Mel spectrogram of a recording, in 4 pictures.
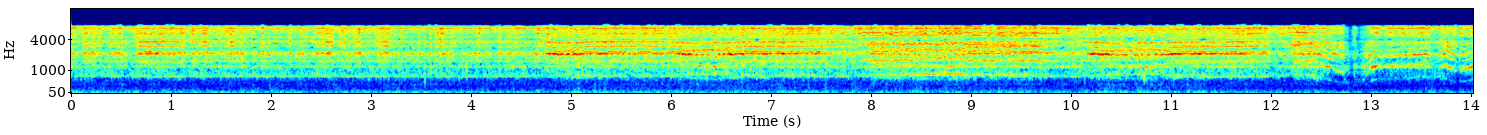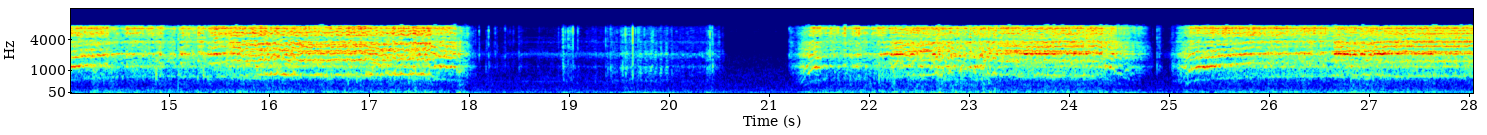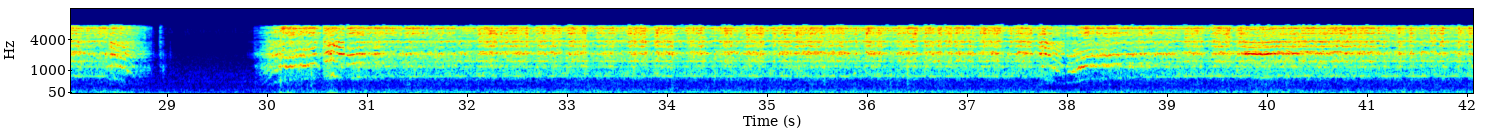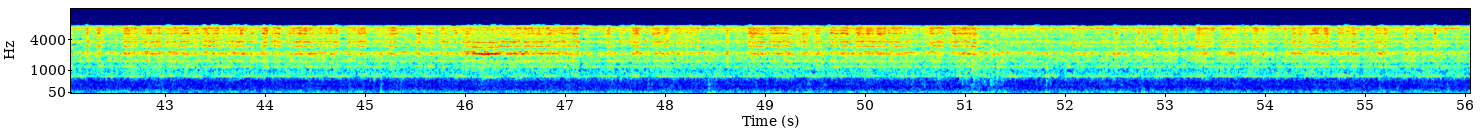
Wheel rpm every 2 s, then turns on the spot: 200, 200, 200, 200, 200, 200, 160, 180, 180, 40, 30, 200, 120, 180, 100, 130, 200, 200, 190, 170, 200, 200, 200, 200, 200, 200, 200, 200.
18-20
